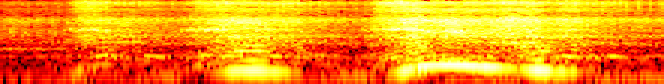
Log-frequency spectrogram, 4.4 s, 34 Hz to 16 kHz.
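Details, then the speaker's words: VAZ 2110 with strong body vibration and knocking, after fixing incompatible Priora stabilizer and checking alternator mount: two clean throttle blips rise and fall smoothly, no knocks or rattles; normal revving, vibration gone. "Всё прочно, выглядит хорошо, всё горит. Ну вот и всё , ребята, это всё. Вибрация полностью исчезла."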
